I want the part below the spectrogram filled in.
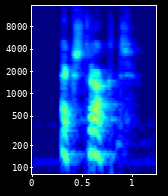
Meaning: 1. extract, decoction 2. abridgement of a text
- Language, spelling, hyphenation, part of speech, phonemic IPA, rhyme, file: Dutch, extract, ex‧tract, noun, /ɛkˈstrɑkt/, -ɑkt, Nl-extract.ogg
